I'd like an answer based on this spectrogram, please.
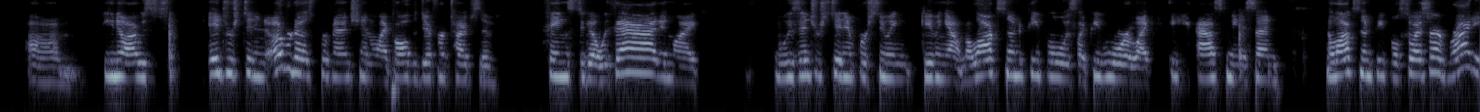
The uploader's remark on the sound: Recorded 12.22.2021 from Raleigh, NC & San Francisco, CA on Zoom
